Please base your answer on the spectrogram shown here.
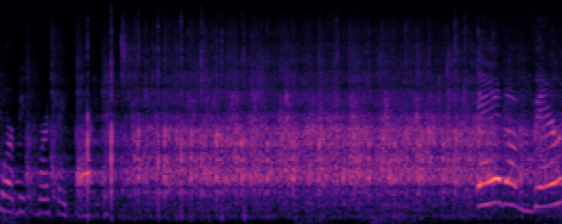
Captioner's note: applause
